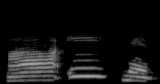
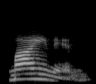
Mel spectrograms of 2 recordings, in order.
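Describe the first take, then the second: First: It is said slowly, syllable by syllable. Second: It is said at a normal, connected pace.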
